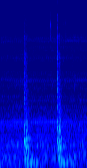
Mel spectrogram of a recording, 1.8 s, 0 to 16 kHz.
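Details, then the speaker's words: VEVOR 5 kW 12V diesel heater at startup; it didn't enter prime mode, and the red light is thought to be the glow plug. Crisp, even ticks about every two-thirds of a second from the dosing pump, metal hitting metal in its cylinder; normal. "you remember what i was showing y'all how it works that cylinder that's why it makes that thump thump thump because every time it pumps it that metal is hitting metal inside that pump"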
